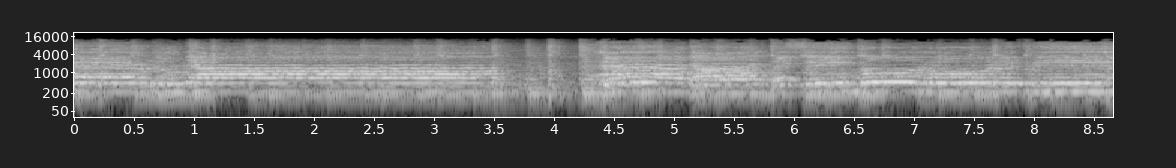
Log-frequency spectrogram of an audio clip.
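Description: Several voices of a family group singing a Romanian gospel song together, accompanied by acoustic guitar. One long held note runs for a couple of seconds, breaks off briefly just past the middle, and then the singing resumes.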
